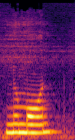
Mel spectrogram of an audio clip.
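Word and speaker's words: gnomon: फिर उसके बाद ये जो है इसे गमोन निमोन कहते थे। न्यूमॉन। ठीक है? और इसमें जी जो है वो साइलेंट है।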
